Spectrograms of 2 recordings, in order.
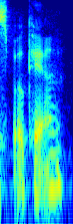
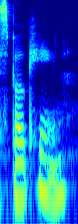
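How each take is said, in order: First: The last syllable sounds like 'can'. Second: The last syllable sounds like 'cane'. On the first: "I'm almost certain it's also Spokane" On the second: "people shouldn't put an E on the end of it if they don't want me to say Spokane"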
